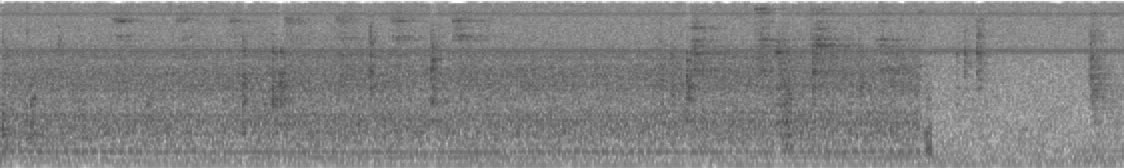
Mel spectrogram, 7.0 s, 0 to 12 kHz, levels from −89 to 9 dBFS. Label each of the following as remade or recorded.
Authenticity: recorded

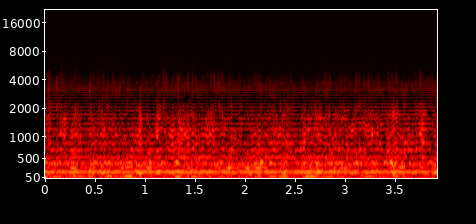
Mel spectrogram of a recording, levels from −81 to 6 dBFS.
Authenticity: remade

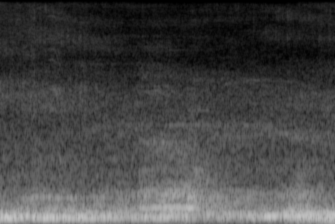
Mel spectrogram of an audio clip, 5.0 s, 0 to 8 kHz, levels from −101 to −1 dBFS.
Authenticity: recorded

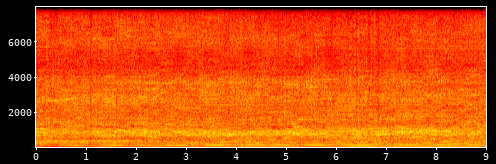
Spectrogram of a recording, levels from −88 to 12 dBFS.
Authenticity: remade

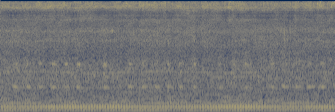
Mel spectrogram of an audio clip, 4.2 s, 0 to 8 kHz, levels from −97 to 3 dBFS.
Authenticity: remade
